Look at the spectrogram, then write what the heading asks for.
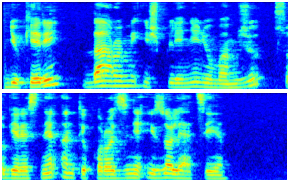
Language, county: Lithuanian, Šiauliai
